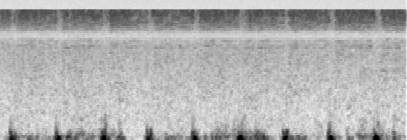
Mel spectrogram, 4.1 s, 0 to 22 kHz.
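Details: Fast, regular heartbeat at about 130 beats a minute with heavy breathing right after jumping in place; normal rise in heart rate after exercise.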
